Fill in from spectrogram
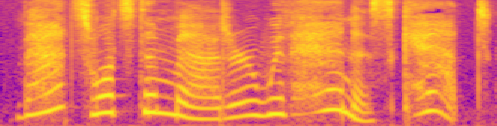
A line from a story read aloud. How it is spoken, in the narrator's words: cheerfully chipped in the irrepressible Waldo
